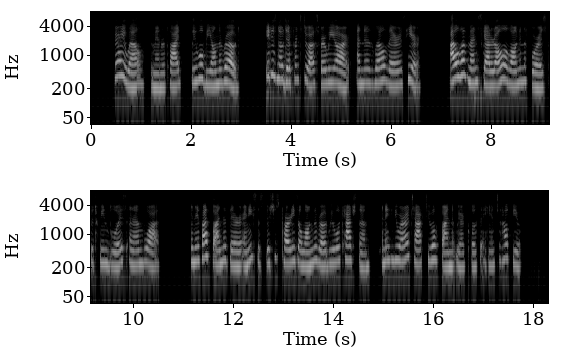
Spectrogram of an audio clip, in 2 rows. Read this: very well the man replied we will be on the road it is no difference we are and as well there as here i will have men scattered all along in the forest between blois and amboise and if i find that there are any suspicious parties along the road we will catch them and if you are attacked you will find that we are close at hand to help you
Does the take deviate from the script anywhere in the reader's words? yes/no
yes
